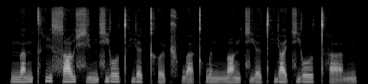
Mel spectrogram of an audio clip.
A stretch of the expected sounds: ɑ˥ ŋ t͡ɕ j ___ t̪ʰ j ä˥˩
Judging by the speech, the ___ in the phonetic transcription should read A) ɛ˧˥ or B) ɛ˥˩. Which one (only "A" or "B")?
A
